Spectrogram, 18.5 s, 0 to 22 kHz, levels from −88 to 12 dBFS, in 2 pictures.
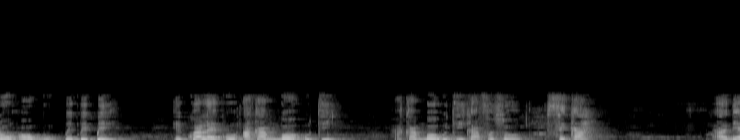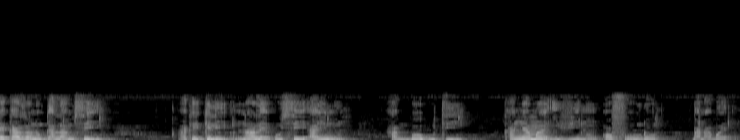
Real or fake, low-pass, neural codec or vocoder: real; 7.2 kHz; none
